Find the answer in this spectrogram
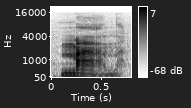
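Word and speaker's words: Mahon: white long beard and his name was Mahan but he insisted that it should be pronounced man he was well connected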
